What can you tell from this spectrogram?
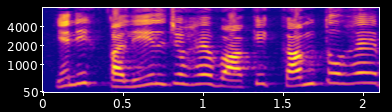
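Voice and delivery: normal talking voice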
